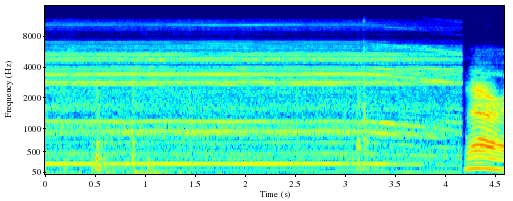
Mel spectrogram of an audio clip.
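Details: Salvaged used electric motor with propeller, reassembled after troubleshooting an abnormal sound: brushes checked, screws oiled. A steady motor hum and high whine with some rasp from rough gears, no knocks or rubbing. Running normally.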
